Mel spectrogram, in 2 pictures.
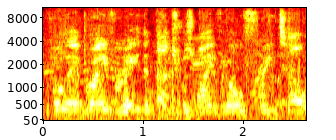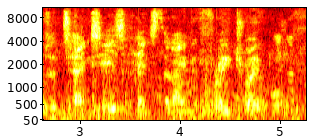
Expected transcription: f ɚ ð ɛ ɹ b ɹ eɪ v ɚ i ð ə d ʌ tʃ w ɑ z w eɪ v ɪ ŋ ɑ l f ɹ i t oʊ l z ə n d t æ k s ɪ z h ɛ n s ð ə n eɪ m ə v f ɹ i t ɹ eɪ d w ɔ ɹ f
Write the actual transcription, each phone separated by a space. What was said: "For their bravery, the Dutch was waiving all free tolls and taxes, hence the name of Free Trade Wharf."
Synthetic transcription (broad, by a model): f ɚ ð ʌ b ɹ eɪ v ɚ i ð ə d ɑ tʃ w ɑ z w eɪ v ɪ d ɑ l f ɹ i t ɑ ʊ z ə n t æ k s ɪ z h ɛ n s ð ə n eɪ m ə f ɹ i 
